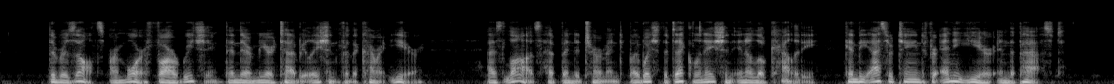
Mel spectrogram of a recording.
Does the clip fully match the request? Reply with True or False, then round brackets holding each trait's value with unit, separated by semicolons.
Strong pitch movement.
True (6.0 semitones)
